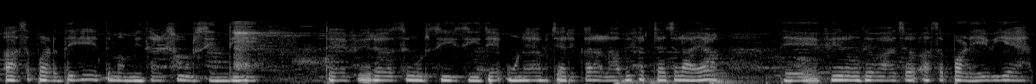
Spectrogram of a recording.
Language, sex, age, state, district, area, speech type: Dogri, female, 30-45, Jammu and Kashmir, Samba, rural, spontaneous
